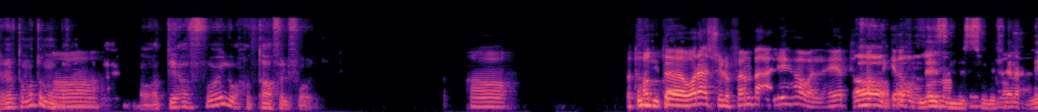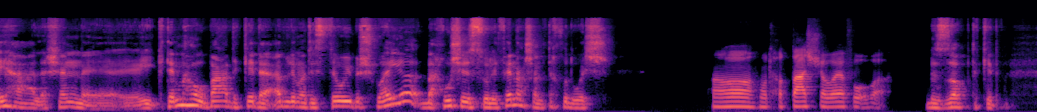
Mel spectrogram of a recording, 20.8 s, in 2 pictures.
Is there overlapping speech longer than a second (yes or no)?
yes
